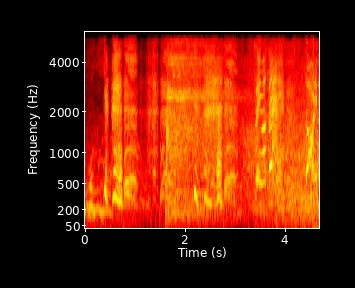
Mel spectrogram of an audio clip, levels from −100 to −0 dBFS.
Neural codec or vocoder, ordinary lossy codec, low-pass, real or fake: none; none; 5.4 kHz; real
